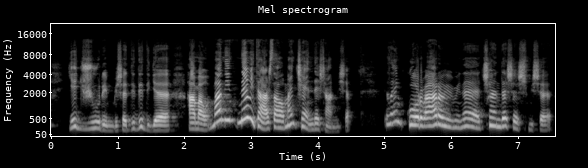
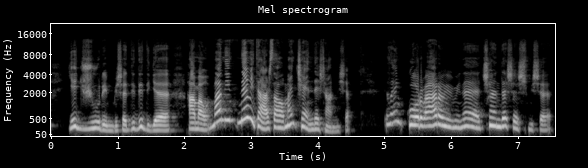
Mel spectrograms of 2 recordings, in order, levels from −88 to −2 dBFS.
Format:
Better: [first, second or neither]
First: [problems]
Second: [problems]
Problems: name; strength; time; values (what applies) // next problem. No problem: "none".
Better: second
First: thin; somewhat; fading below 350 Hz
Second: none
